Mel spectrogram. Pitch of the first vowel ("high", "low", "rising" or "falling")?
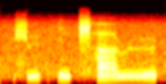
rising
